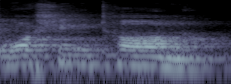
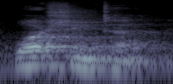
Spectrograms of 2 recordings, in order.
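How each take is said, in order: First: The last syllable has a full, clear vowel. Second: The last syllable has a weak schwa vowel. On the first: The speaker calls it wrong. "you see the news in Spanish and they will say Washington" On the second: The speaker calls it right. "So it says uh and it's got a light stress"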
